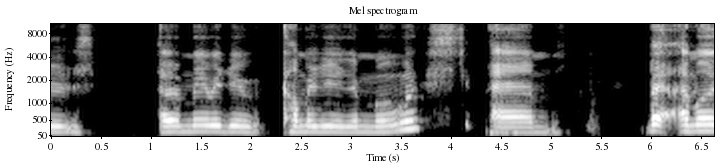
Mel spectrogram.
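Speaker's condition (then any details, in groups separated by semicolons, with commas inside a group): Cerebral palsy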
